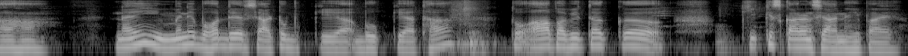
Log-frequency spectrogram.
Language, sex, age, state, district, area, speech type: Hindi, male, 30-45, Madhya Pradesh, Betul, rural, spontaneous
